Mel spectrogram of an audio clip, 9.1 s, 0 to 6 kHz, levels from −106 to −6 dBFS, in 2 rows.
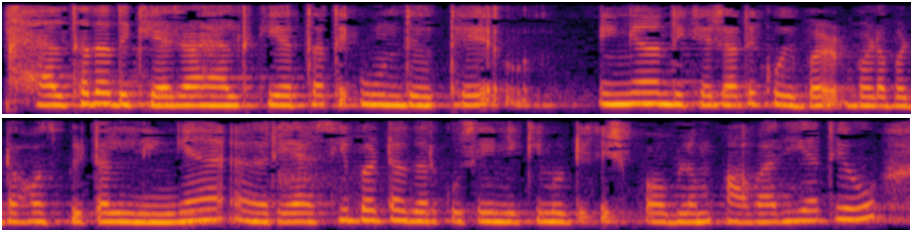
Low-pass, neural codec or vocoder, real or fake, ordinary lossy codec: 5.4 kHz; none; real; MP3, 24 kbps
